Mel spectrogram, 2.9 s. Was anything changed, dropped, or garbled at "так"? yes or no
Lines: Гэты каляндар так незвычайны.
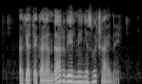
yes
